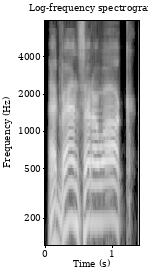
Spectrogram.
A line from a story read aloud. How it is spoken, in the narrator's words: Arganda bellowed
